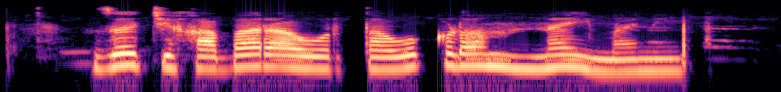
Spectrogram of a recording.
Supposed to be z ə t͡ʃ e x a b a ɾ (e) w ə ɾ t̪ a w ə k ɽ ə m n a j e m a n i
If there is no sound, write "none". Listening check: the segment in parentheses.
a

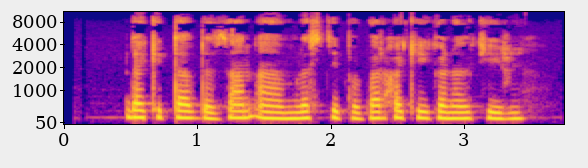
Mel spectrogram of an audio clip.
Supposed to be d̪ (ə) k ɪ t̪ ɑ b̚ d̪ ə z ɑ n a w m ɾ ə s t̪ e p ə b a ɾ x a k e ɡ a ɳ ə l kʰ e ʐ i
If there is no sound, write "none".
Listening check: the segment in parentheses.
ɑ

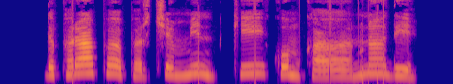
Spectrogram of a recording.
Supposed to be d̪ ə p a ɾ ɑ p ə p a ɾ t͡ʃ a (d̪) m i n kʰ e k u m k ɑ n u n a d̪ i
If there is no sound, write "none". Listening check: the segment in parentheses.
none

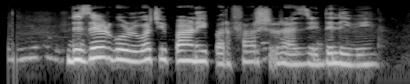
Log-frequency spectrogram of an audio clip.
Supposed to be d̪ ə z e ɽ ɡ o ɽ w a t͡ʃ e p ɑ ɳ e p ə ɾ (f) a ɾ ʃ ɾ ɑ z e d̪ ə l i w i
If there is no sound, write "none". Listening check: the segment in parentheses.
f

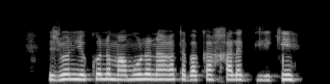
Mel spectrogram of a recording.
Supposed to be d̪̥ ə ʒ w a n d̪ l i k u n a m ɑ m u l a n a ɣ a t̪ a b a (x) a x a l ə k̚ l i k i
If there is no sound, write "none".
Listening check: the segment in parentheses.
k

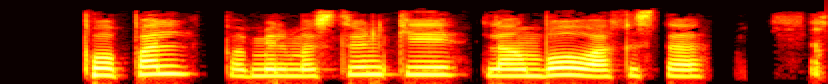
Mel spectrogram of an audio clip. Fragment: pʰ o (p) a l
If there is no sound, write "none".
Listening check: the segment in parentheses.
p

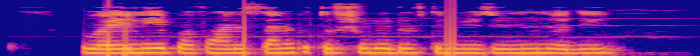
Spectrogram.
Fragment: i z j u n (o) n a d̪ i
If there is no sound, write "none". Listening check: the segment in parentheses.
u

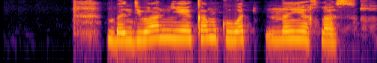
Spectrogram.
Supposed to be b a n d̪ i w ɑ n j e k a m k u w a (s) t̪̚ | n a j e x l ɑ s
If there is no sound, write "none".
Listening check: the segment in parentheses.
none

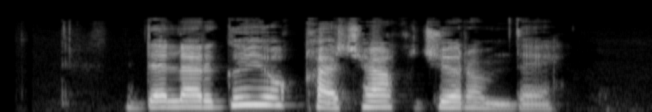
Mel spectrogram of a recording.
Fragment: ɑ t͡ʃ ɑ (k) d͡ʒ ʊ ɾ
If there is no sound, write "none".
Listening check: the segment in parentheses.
q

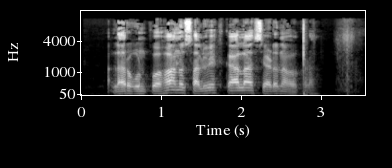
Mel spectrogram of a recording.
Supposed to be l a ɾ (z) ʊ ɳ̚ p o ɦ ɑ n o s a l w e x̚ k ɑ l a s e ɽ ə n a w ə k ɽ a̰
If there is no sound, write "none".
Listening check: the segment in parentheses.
ɣ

